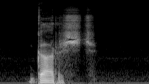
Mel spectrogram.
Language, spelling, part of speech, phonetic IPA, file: Polish, garść, noun, [ɡarʲɕt͡ɕ], Pl-garść.ogg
